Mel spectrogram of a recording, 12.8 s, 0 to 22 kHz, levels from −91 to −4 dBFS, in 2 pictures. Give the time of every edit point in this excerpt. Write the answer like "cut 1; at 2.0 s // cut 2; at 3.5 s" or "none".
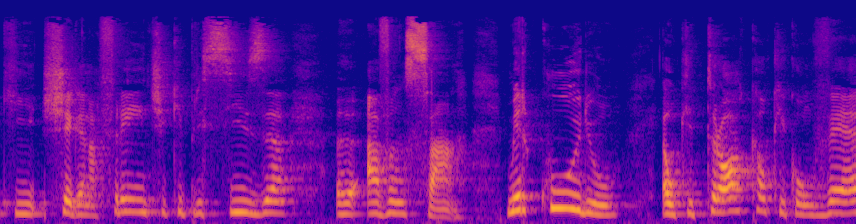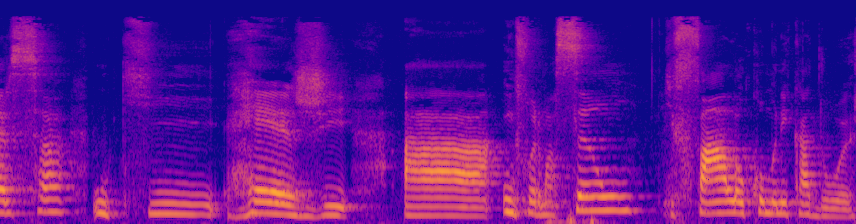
cut 1; at 7.0 s // cut 2; at 11.4 s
